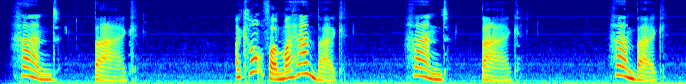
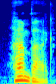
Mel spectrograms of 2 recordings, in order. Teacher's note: because of elision, the d sound disappears. That puts the n sound next to the b sound, and it starts to change to a m.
